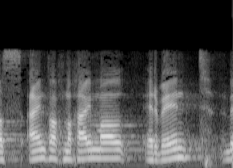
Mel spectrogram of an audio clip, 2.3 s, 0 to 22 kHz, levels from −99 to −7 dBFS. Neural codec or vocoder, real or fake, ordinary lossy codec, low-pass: none; real; none; 7.2 kHz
